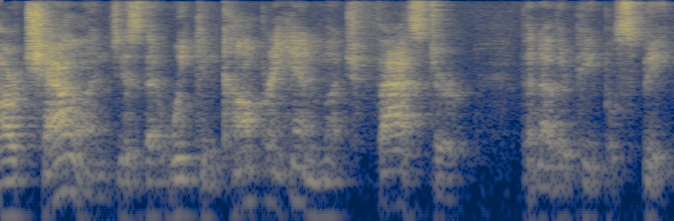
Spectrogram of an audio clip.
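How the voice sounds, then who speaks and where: Fairly slow speech from a man, carrying audible room echo. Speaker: motivational coach and trainer. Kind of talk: training video lecture. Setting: filmed training video.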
